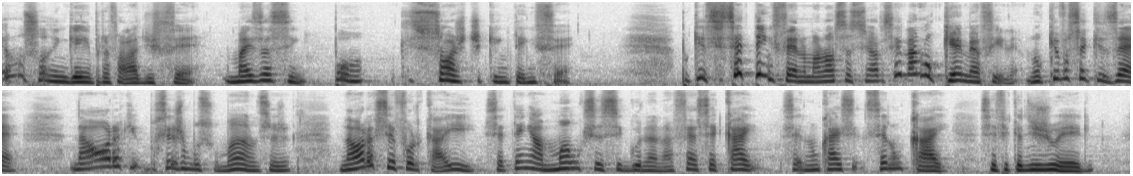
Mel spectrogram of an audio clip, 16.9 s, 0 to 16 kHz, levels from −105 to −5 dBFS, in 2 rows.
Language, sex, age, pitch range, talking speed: Portuguese, female, 60-79, 215-290 Hz, 235 wpm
